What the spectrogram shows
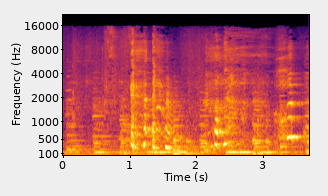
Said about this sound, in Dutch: Nog een kleine kuch ter afscheid.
